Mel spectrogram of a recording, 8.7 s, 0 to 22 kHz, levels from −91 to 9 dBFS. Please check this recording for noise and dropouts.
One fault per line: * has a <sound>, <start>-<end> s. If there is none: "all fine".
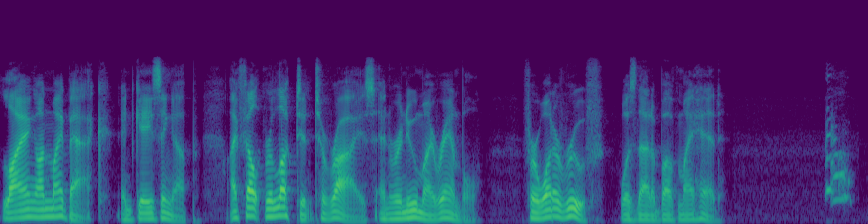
* has a bark, 8.2-8.6 s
